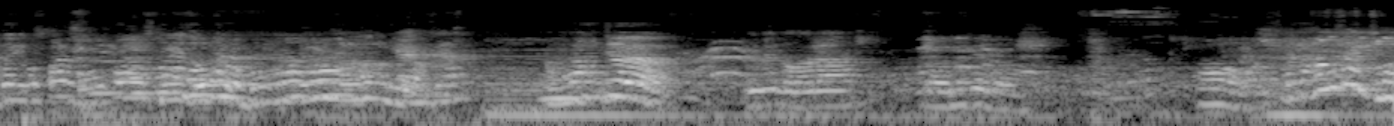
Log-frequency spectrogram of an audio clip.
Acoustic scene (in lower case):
crowded indoor space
